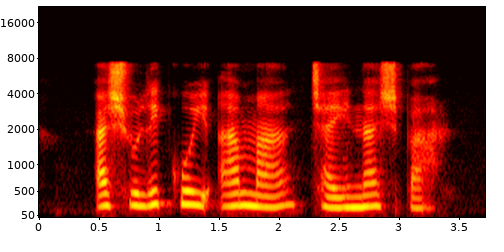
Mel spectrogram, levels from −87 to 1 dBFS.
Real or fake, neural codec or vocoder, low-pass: fake; codec, 16 kHz, 0.8 kbps, ZipCodec; 7.2 kHz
